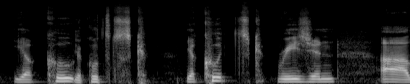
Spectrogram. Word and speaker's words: Yakutsk: you say that Brian yakut Y Yak yakut Yakutsk region uh like even deeper in the permafrost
